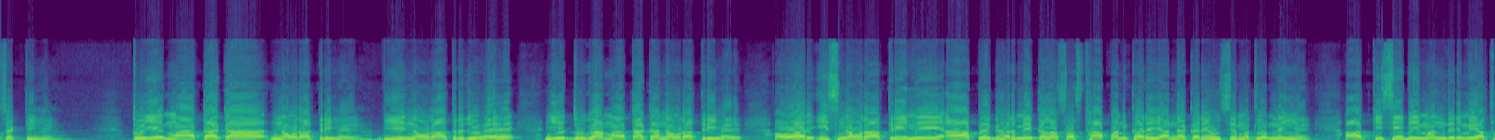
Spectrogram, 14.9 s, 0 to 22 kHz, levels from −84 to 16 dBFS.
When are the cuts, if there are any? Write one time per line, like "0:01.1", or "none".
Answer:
none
